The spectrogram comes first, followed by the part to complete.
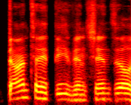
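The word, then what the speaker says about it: Donte DiVincenzo: Dante De Vincentzo, is that how you say his name?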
